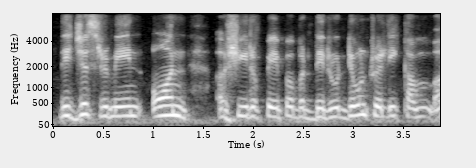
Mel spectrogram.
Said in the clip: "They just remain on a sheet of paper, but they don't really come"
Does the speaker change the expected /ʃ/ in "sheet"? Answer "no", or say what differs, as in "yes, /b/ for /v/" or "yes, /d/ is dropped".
no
